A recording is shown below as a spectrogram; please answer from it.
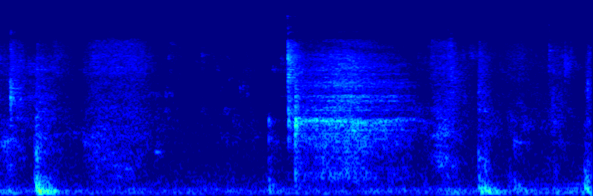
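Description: Near silence: quiet room tone, with a faint breathy noise a little after two seconds in that lasts under a second.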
